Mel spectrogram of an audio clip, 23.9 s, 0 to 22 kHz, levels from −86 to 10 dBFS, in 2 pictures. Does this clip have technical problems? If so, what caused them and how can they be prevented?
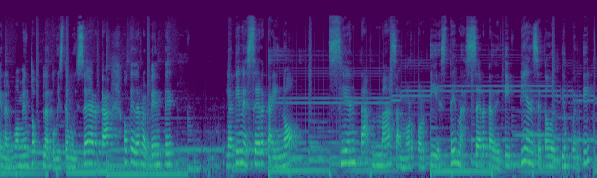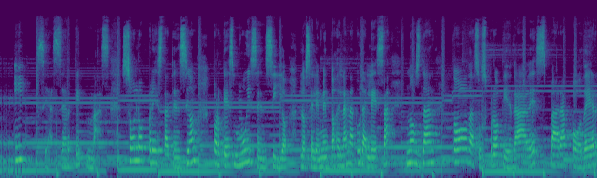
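Yes. Between 3.85 and 4.64 s, and again from 11.20 to 12.46 s, the sound turns choppy and robotic, the result of repeated packet loss: gaps of up to 40 ms arrive in quick succession, each patched by stretching the previous sound, covering about 44% and 32% of those spans. A jitter buffer with adequate depth and a more stable network path would prevent it.

From 4.89 to 8.37 s a regular train of clicks ticks over the sound at about 11.5 per second, roughly forty in all, peaking near the level of the sound itself; the likely cause is electrical interference or a faulty connection or power supply. Shielded, grounded cabling and a reliable interface connection would prevent it.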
